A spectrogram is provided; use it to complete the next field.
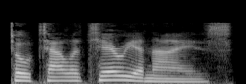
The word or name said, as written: totalitarianize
